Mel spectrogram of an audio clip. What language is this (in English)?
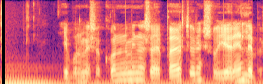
Icelandic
